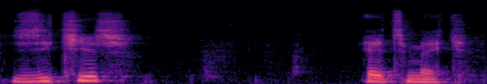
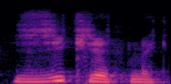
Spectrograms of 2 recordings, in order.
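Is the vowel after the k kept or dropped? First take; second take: kept; dropped. First: The vowel after the k is pronounced. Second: The vowel after the k is left out.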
